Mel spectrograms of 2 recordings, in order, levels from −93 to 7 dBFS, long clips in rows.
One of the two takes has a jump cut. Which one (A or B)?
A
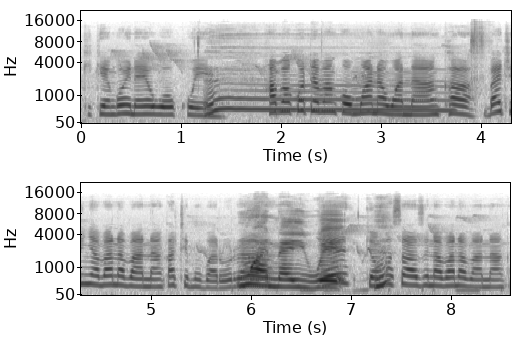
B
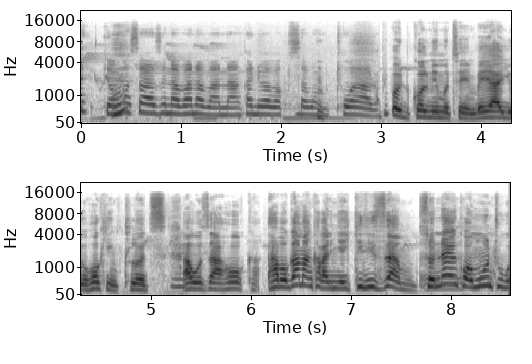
B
